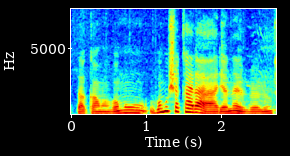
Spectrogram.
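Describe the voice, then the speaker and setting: Brazilian woman, gaming streamer, lowish voice, jumpy and cursing. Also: lively intonation, normal speed, darkish tone, a little hiss or hum. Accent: Brazilian Portuguese. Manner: jumpy and scared, swearing often, talking to herself. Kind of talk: live gaming commentary.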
